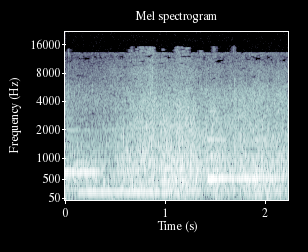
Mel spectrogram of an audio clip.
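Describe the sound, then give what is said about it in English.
Ocean waves washing onto shore, a steady, soft roar of surf, with faint sustained tones alongside and no voices. “they leave behind foam that bubbles as it slowly disappears. Following the rhythm of the waves' retreat”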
